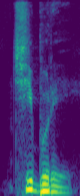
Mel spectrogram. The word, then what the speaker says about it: Ghibli: It wasn't airing on Tuesday, the Studio Ghibli movie. So it is pronounced Chiburi. Chibli. Japanese, it's Chiburi.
